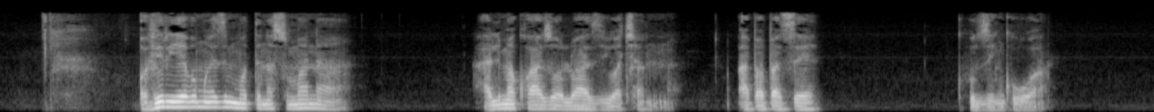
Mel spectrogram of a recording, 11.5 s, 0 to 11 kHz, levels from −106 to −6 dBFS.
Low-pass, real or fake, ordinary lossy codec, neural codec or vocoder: 7.2 kHz; real; MP3, 48 kbps; none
